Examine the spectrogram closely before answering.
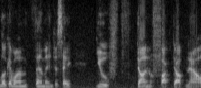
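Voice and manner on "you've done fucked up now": very deep, low, dropped-down voice. Player casting Ray of Frost at one of them, in a very deep voice. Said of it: "in like a very deep voice".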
